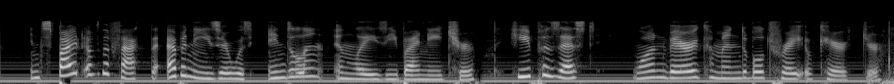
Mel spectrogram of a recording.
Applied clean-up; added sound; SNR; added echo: none; Organ; 11 dB; none.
